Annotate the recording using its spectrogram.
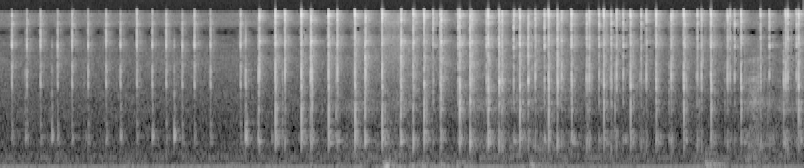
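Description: Quick, irregular clicking of the plastic buttons on a small corded handheld device pressed with the thumbs. The clicks come faster and closer together from about two seconds in.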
